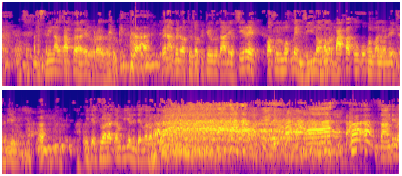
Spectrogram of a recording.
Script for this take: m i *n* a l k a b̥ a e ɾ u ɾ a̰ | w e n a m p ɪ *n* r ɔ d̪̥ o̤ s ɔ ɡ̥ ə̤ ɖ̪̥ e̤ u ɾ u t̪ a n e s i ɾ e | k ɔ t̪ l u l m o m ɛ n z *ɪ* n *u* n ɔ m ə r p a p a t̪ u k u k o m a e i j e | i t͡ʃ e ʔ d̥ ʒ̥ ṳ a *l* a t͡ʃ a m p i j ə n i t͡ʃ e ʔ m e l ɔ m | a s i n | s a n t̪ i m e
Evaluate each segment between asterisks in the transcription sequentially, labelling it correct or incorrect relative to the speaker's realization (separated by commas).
correct, correct, incorrect, incorrect, incorrect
